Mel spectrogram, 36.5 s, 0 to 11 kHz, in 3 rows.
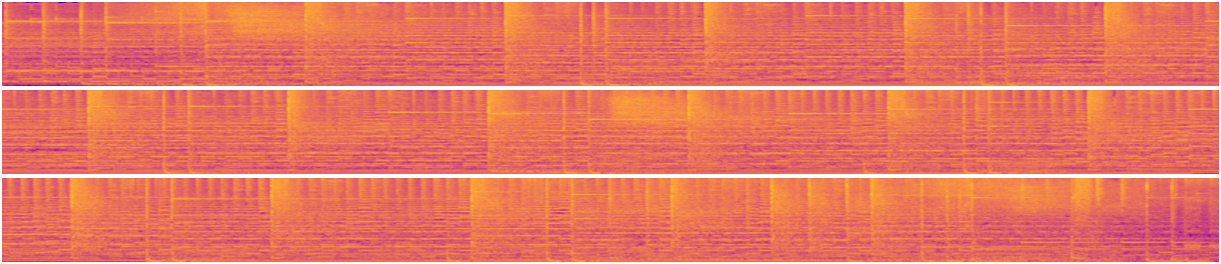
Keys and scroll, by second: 24.7 ctrl+z.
